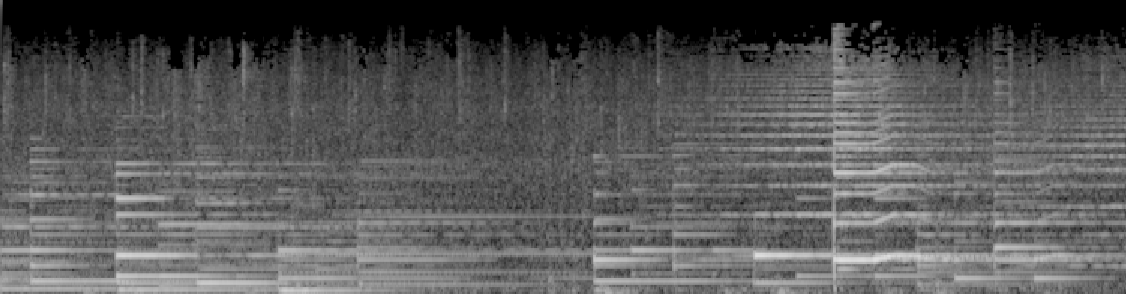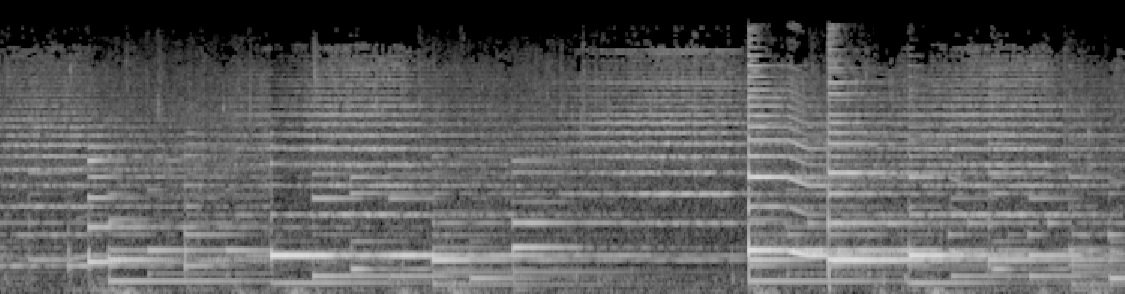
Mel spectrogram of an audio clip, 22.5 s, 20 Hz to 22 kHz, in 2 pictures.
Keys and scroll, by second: 17.1 ctrl+alt+space.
